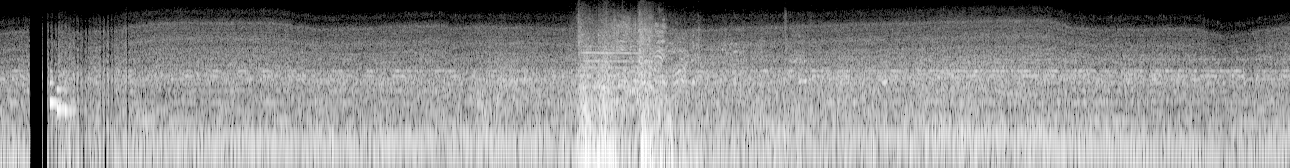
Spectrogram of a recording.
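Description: A heavy truck engine rumbles steadily as it drives along a road.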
